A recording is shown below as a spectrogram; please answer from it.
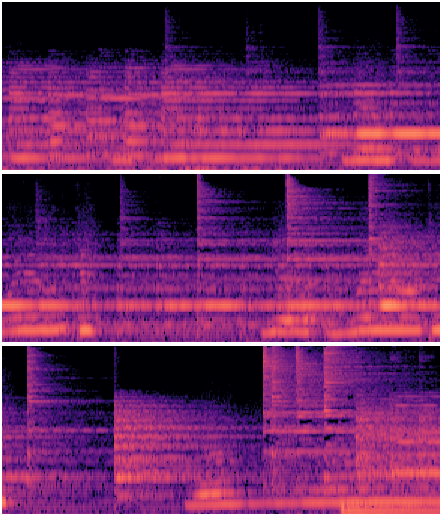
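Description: Lo-fi improvised band music: held tones under a melody that slides up and down, with scattered cymbal hits. Near the end it fades almost away and starts again with a hit.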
